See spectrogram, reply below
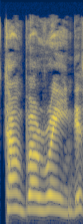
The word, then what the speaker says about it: tambourine: タンバレインですね。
